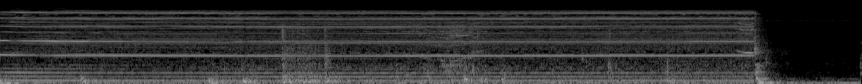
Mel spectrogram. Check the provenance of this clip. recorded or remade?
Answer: recorded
